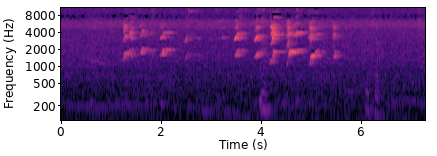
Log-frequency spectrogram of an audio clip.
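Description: A Labrador whining in a string of short, high-pitched whimpers, about a dozen, bunched between about one and five and a half seconds in.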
